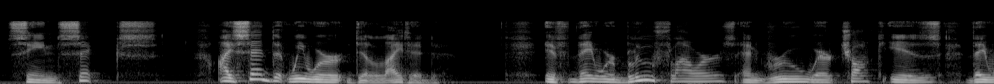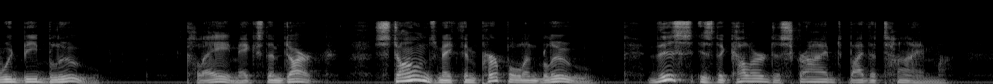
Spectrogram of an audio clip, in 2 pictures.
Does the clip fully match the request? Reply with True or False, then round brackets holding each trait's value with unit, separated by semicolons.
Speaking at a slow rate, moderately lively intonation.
False (120 wpm; 5.7 semitones)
